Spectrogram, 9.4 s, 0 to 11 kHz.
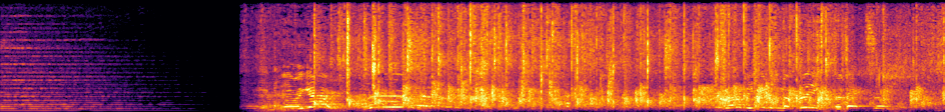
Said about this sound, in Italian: Applausi e pacche sulle spalle durante la vaccinazione di una donna 84enne,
